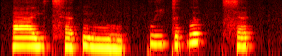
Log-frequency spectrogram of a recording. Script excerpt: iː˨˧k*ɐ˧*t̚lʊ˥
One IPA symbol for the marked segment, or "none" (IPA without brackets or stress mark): ɐ˨˥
